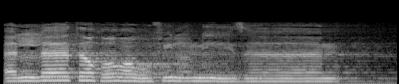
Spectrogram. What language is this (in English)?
Arabic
